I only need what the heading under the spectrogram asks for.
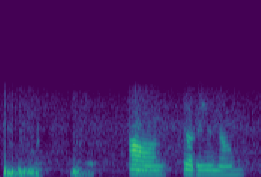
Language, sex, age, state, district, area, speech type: Tamil, female, 18-30, Tamil Nadu, Krishnagiri, rural, conversation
